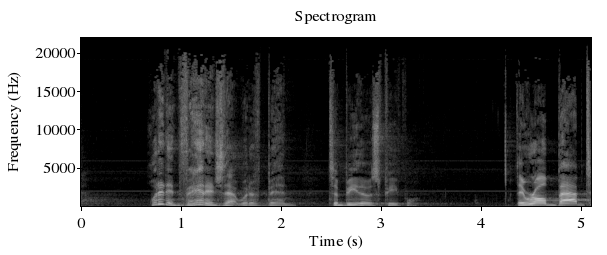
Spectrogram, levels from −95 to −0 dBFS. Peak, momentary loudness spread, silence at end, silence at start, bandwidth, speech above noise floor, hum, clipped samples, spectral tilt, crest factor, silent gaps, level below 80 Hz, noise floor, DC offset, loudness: -18 dBFS; 18 LU; 0 s; 0.7 s; over 20 kHz; 38 dB; none; under 0.1%; -3.5 dB/octave; 22 dB; none; -76 dBFS; -75 dBFS; under 0.1%; -36 LUFS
